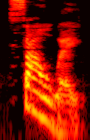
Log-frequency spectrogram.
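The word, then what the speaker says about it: salve: about too much but the letter v in latin is pronounced as a w so this word is pronounced sallway and it means hello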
